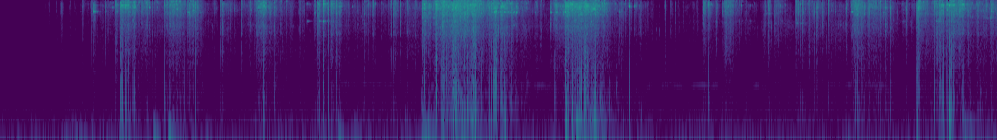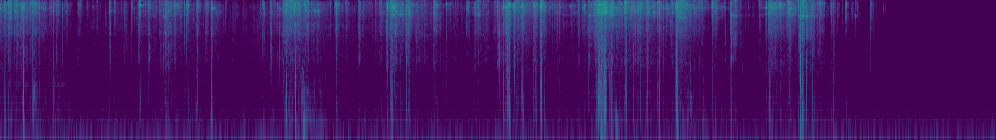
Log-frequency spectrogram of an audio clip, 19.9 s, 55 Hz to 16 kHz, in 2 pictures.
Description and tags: Let's drop a bunch of small seashels into a plastic bag wich contains more seashells. Recorded indoors with zoom's H1 handy recorded.
field-recording, foley, sea-shell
